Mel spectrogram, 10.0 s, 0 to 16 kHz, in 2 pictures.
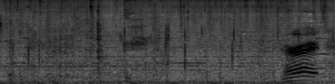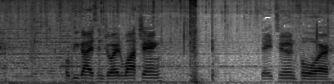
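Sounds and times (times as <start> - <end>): rain on wet asphalt: 0.0 - 10.0.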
